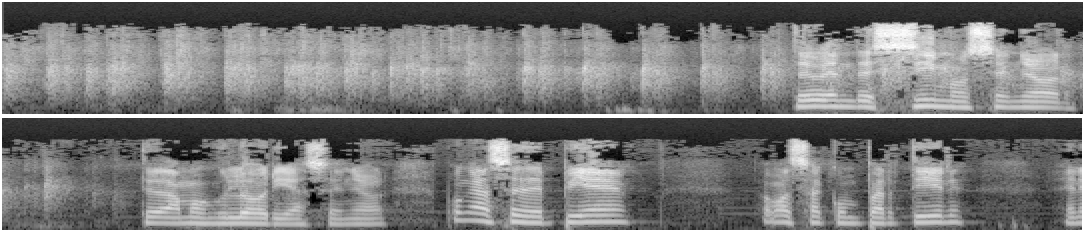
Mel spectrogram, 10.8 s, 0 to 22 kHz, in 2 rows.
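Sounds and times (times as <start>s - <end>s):
audience applauding: 0.0s - 6.1s
speech: 4.0s - 5.5s, 6.1s - 8.6s, 9.2s - 10.7s.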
